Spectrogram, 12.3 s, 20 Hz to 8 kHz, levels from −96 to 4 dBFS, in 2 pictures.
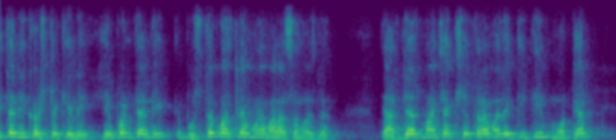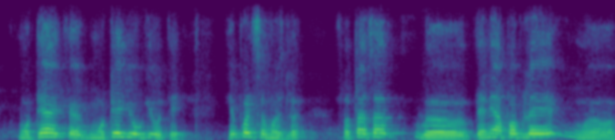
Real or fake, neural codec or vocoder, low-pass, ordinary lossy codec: real; none; 7.2 kHz; Opus, 16 kbps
